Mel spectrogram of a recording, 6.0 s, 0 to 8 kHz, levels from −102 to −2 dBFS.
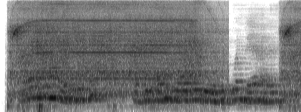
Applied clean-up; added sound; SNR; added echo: none; Domestic sounds, home sounds; 1 dB; reverberation time 1.2 s.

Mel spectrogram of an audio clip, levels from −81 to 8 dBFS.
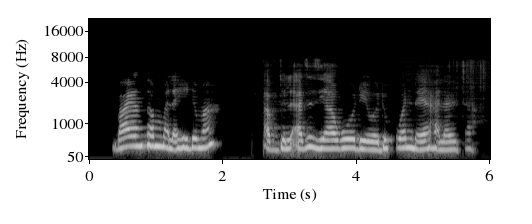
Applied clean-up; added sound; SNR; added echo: none; none; none; none.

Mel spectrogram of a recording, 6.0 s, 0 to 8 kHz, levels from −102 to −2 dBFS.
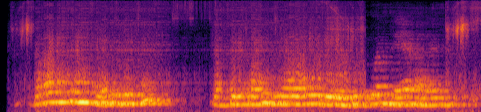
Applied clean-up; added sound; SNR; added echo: neural separator model SepFormer DNS4.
